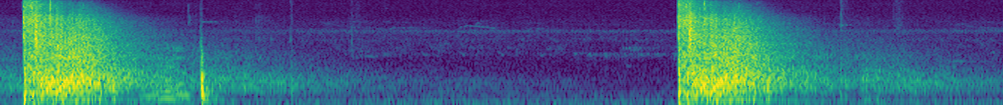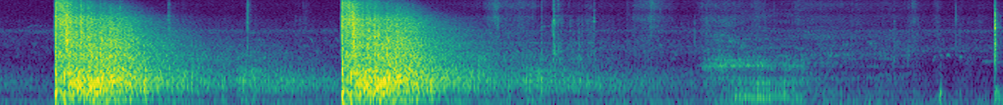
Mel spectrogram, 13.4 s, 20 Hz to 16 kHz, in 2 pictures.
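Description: Four sharp, loud gunshots from a Colt MK IV Series 80 CCO 1911 pistol at an outdoor range, spaced a few seconds apart, each followed by a long, fading echo, with faint talk in between.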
